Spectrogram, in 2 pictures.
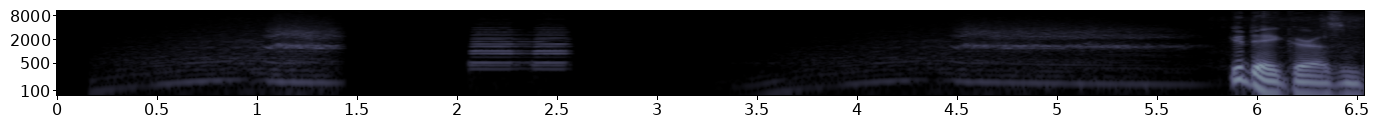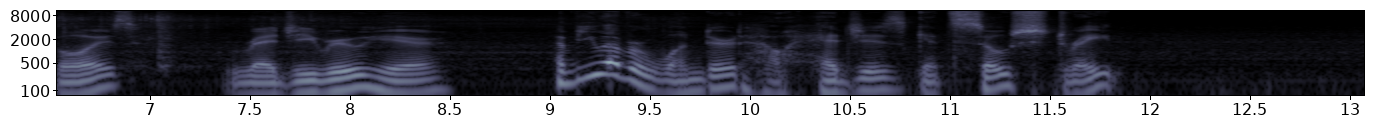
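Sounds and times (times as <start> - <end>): car engine revving: 0.2 - 1.4, 3.3 - 11.0
car horn beeps: 2.0 - 2.6.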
